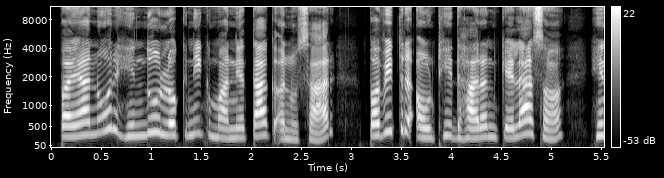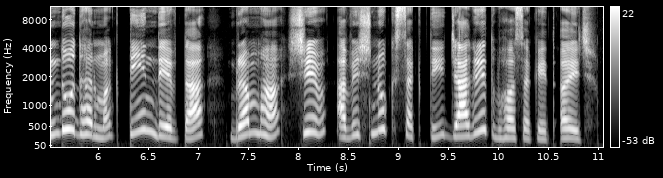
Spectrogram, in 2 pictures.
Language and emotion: Maithili, neutral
